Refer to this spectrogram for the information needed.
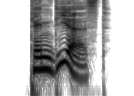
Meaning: second-person singular present of tendieren
- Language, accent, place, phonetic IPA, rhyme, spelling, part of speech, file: German, Germany, Berlin, [tɛnˈdiːɐ̯st], -iːɐ̯st, tendierst, verb, De-tendierst.ogg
